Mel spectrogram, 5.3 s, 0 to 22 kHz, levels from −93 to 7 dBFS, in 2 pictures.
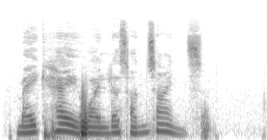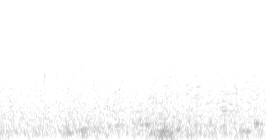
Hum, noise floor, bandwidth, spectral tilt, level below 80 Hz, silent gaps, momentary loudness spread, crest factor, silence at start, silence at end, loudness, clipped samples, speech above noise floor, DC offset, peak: none; -78 dBFS; 12.5 kHz; -6.5 dB/octave; -62 dBFS; none; 17 LU; 26 dB; 0.15 s; 3.25 s; -33 LUFS; under 0.1%; 45 dB; under 0.1%; -10 dBFS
